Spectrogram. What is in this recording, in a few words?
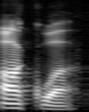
"aqua", English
